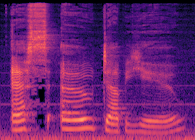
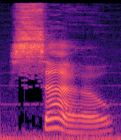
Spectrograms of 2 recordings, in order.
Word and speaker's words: sow: S-O-W can be pronounced sow, which means to plant seeds, or sow, which means an adult female pig.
